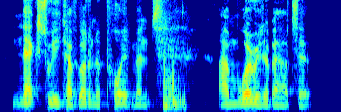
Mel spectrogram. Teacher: So you have a falling intonation to show that you're worried about something.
